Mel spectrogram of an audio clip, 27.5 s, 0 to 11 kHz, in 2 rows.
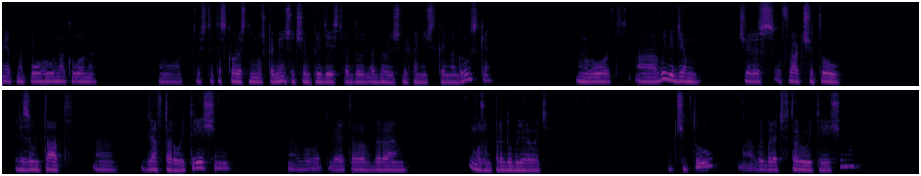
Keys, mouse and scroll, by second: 10.0 right click, 17.2 click, 21.3 click, 22.7 click, 24.7 click, 25.7 click, 26.2 click.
